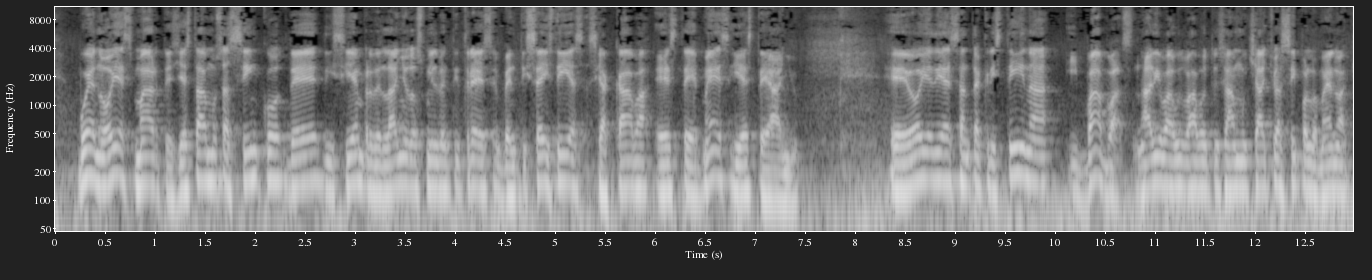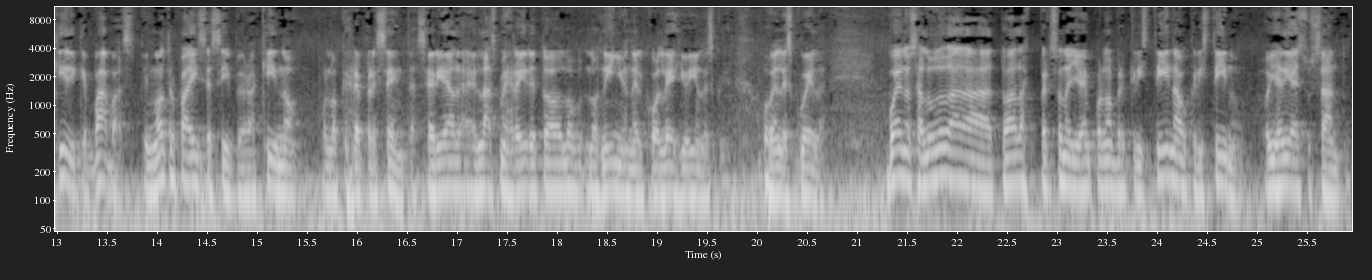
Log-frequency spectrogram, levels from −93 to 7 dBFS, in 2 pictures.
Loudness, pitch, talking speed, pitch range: -14 LUFS, 125 Hz, 225 wpm, 115-140 Hz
